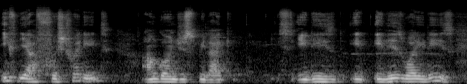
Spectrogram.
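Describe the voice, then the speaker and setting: A man speaks at medium pitch. Noticeable background noise is audible behind him. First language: not English (English is third language). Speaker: vlogger. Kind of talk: personal vlog monologue. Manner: halting, many repetitions and fillers.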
